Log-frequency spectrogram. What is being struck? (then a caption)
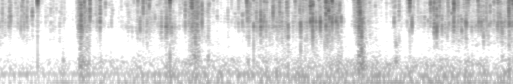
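Clear slime with soft jelly cubes. A handful of clear slime with colored jelly cubes is squeezed and pressed between the thumb and fingers. It makes quiet, bright, crinkly crackles and sticky little pops that come in a rapid, uneven stream of short bursts, with almost no low end.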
